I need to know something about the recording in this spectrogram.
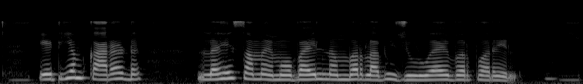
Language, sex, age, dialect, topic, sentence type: Chhattisgarhi, female, 31-35, Northern/Bhandar, banking, question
